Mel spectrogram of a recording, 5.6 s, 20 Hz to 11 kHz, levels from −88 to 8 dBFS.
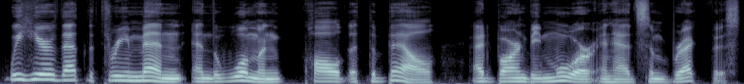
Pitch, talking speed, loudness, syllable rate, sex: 140 Hz, 215 wpm, -17 LUFS, 4.7 syllables/s, male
